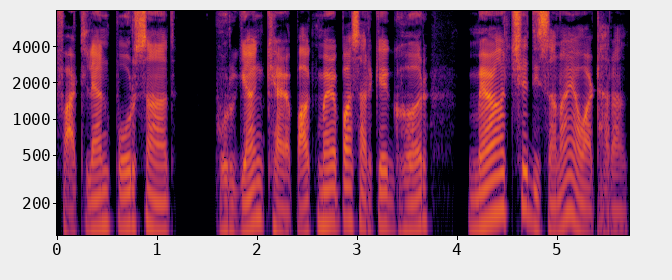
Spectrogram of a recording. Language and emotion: Goan Konkani, sad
